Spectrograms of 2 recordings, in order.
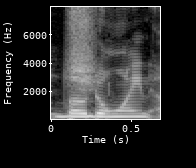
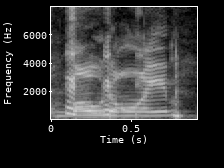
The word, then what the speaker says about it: Bowdoin: Bowdoin. Oh, yeah. – Bowdoin.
